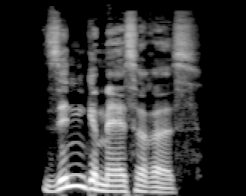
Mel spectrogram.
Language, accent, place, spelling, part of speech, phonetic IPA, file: German, Germany, Berlin, sinngemäßeres, adjective, [ˈzɪnɡəˌmɛːsəʁəs], De-sinngemäßeres.ogg
- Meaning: strong/mixed nominative/accusative neuter singular comparative degree of sinngemäß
